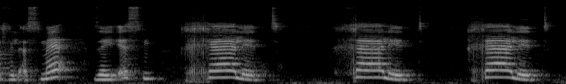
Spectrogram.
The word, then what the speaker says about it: خالد: خالد. خالد. طبعا خالد اولها حرف الخاء، فما عنديش حرف في الانجليش الساوند بتاعه خاء، فبجيب ايه؟ دمجنا الحرفين دول مع بعض الكي والاتش قلنا خالد.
